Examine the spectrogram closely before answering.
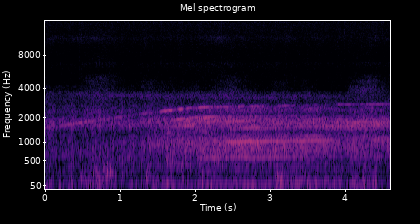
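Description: Distant Airbus A320 jet engines (CFM56 turbofans) spooling up for takeoff: a rising whine of several tones that climbs for about two seconds and then holds steady at takeoff thrust.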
